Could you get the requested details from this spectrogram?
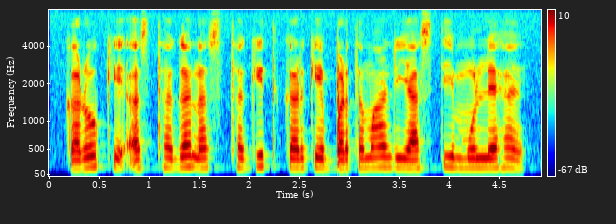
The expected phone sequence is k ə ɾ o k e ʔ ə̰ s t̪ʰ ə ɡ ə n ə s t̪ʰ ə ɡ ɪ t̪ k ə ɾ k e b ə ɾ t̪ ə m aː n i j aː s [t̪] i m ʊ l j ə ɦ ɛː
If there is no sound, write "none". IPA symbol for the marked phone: t̪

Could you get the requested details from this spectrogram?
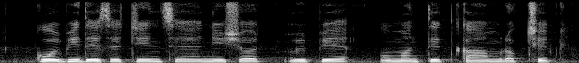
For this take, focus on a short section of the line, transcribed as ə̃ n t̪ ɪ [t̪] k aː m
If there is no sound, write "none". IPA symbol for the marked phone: t̪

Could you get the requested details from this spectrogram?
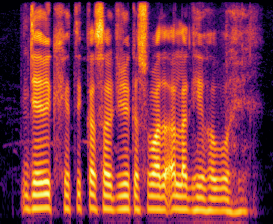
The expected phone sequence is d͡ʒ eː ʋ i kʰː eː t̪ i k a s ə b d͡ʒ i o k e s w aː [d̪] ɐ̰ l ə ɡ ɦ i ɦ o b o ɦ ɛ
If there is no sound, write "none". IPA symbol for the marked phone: d̪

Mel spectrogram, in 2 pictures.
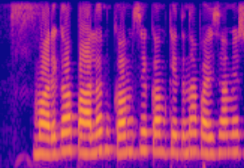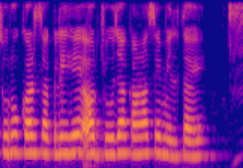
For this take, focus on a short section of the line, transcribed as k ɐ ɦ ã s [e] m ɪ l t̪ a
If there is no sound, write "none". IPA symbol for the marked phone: e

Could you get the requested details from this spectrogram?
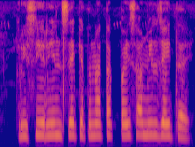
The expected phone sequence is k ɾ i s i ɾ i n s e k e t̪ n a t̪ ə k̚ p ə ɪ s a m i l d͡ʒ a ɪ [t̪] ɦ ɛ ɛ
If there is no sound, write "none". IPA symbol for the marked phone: t̪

